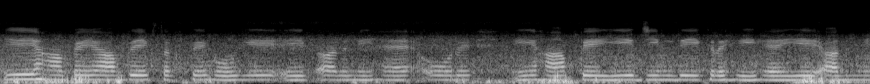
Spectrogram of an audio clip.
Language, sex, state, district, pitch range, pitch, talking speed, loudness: Hindi, female, Haryana, Rohtak, 200-210 Hz, 205 Hz, 150 wpm, -18 LUFS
